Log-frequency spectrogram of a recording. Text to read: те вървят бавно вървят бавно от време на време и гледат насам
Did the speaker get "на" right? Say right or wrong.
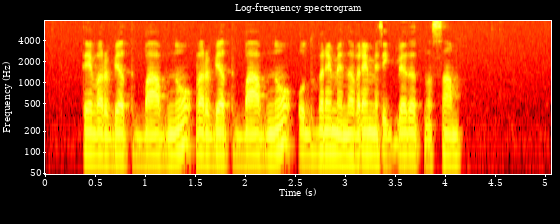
right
